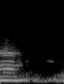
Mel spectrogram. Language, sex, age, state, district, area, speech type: Manipuri, female, 60+, Manipur, Kangpokpi, urban, conversation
